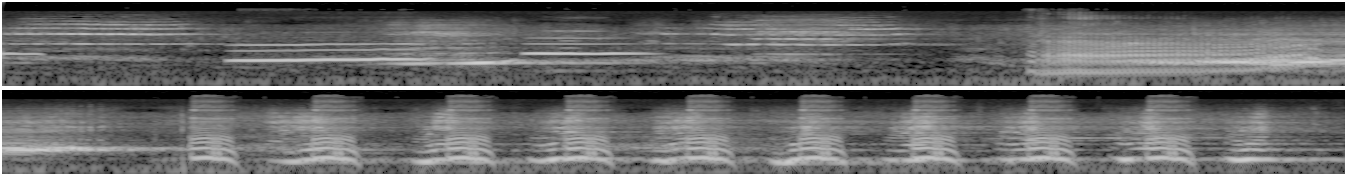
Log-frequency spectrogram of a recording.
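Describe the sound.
Whale song from a singing male, opening with long harmonic moans that glide up and down, then a broad noisy groan, followed by a long, regular series of short pulsed calls.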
